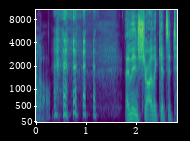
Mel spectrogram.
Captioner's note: laughs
